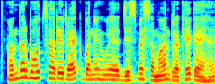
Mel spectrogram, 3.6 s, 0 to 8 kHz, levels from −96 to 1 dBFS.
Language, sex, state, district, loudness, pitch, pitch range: Hindi, male, Jharkhand, Ranchi, -13 LUFS, 175 Hz, 150-195 Hz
